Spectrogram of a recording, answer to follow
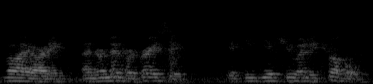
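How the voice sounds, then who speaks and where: A man playing a gentle, courtly gentleman in an old-time radio play on stage. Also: a little high, fairly even intonation, a little fast, natural voice. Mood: warm, genial. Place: theatre stage, live performance. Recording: very echoey stage recording, distant, noisy room.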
